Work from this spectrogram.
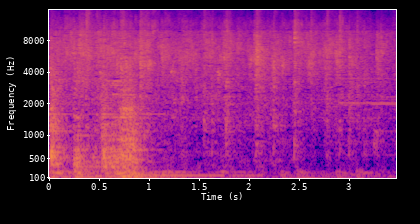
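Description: Bacon sizzles and spits in a pan that has not fully heated, a steady crackling hiss with occasional louder pops, close and without talking.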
